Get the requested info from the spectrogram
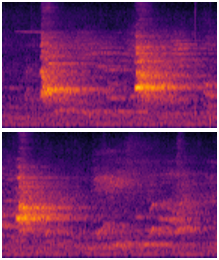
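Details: Pekingese dog giving three short, sharp barks about one and a quarter seconds apart, followed by softer sounds in a quiet room.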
